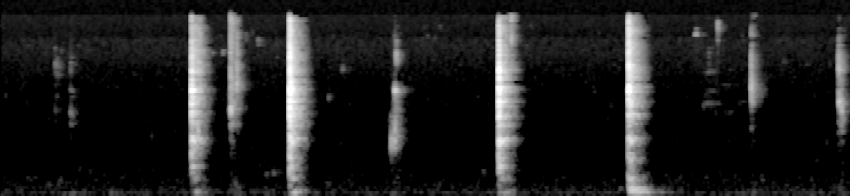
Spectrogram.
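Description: A metal spoon knocking against the side of a pot while stirring soup: a series of short sharp clinks, roughly one a second, some louder than others.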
